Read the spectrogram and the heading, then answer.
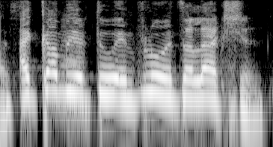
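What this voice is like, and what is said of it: Put-on Russian accent. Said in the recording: “she's like Russian ... talk Russian ... Russian accent”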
